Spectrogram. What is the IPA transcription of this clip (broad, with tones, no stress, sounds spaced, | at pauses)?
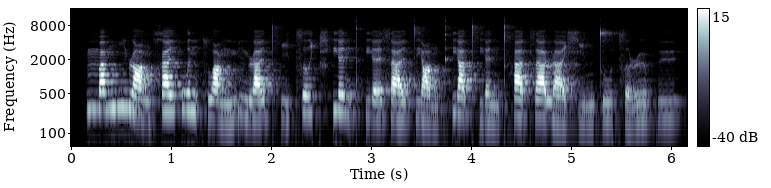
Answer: m ä˥ m i˥ ŋ ɻ ɑ˨˩ ŋ x a˥ ɪ̯ f w ə˥˩ n t͡s w ɑ˨˩ ŋ m y˥˩ n ɻ a˧˥ ɪ̯ t̪ʰ i˨˩ t͡s ɤ˥ t͡ɕʰ j ɛ˥˩ n t̪ʰ j ɛ˧˥ s a˧˥ ɪ̯ t̪ j ɑ˨˩ ŋ t̪ʰ j ä˥˩ t̪ʰ j ɛ˨˩ n t̪ʰ ä˥˩ t͡s ä˥ ɻ ä˧˥ ɕ i˧˥ n t̪ u˥ t͡s ɤ˨ ɻ ɻ̩˥˩ p y˥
